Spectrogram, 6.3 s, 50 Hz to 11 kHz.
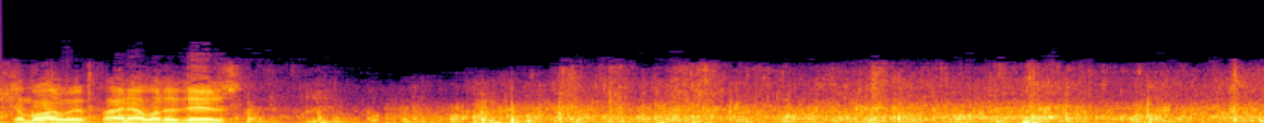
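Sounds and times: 
speech: 0:00.0 - 0:01.7
person wading through hip-deep stream: 0:00.6 - 0:06.3.

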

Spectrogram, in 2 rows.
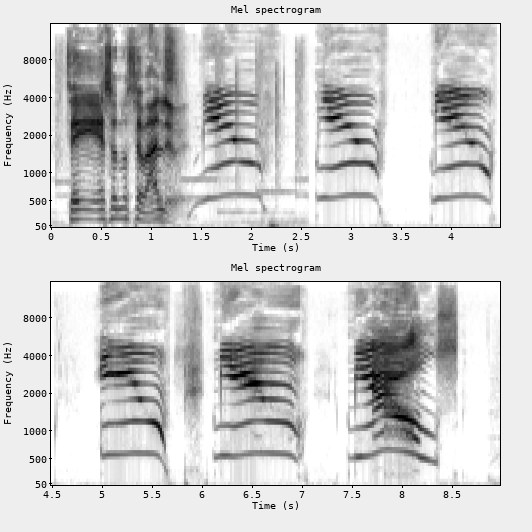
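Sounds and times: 
speech: 0:00.2 - 0:01.8
cat meowing: 0:01.4 - 0:08.5.

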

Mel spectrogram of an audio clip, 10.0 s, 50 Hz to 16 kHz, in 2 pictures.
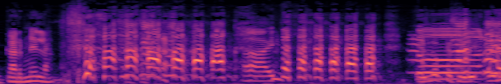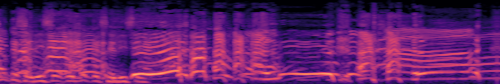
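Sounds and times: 
speech: 0:00.0 - 0:10.0
laughter: 0:00.7 - 0:10.0
person mock crying like a whimpering child: 0:04.1 - 0:10.0.

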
